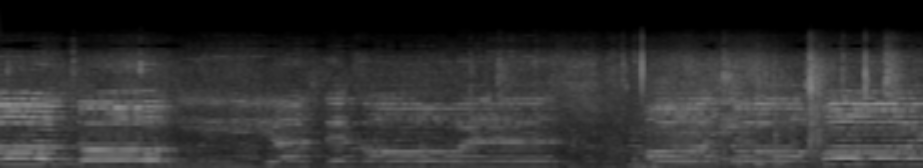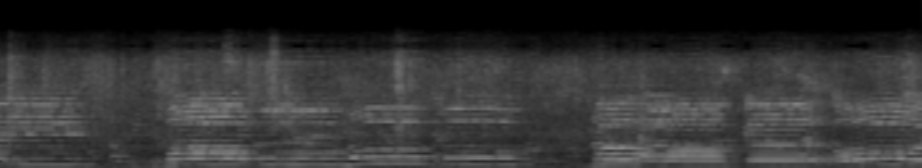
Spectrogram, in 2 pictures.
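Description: A child singing a solo melody, holding long notes that slide from one pitch to the next, in phrases with short breaths between them.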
